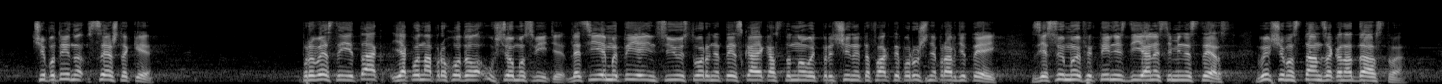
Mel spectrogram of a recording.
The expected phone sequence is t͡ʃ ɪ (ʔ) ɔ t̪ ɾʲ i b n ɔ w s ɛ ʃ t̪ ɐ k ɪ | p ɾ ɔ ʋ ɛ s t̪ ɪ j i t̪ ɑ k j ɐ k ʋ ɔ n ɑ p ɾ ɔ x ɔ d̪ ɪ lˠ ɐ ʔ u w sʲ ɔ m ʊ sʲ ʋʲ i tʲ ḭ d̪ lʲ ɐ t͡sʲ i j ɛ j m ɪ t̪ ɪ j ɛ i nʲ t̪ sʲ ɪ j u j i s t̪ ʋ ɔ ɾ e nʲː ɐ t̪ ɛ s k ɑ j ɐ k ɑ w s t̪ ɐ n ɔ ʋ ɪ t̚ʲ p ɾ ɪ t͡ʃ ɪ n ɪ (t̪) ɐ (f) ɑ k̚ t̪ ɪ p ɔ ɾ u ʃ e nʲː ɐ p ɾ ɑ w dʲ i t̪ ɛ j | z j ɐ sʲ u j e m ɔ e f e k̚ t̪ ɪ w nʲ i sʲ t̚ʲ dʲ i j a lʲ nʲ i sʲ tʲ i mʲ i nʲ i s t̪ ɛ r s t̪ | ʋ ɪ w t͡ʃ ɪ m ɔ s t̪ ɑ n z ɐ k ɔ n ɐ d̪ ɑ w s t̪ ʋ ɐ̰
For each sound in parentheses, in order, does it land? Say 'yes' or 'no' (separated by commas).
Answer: no, yes, yes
